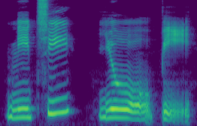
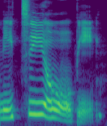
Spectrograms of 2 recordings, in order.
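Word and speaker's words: 日曜日: going to teach today, we read the first one as nichi, and we have yo in the middle, and the last one is bi. Nichi, yo, bi. So nichi for the beginning, and then yo, bi.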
